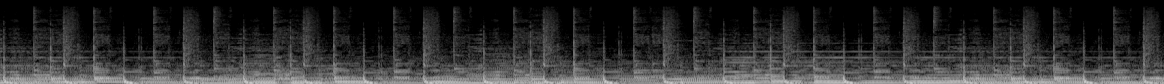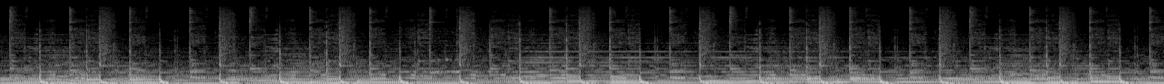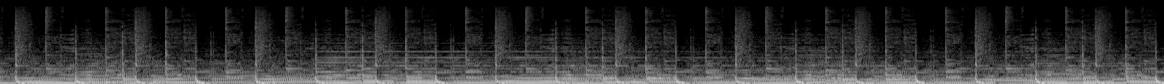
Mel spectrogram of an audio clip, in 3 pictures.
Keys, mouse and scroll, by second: 1.2-10.4 drag, 13.5 x, 16.4 ctrl+x, 18.0 scroll up 1, 19.2 b, 20.1-24.7 alt+right drag, 24.7 click, 26.5 alt+right click, 27.2-29.0 drag, 29.0 alt+right click, 29.5 click, 30.0 scroll down 1, 31.1 click, 32.1 scroll down 1, 32.8 scroll up 1, 33.6-34.9 drag.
